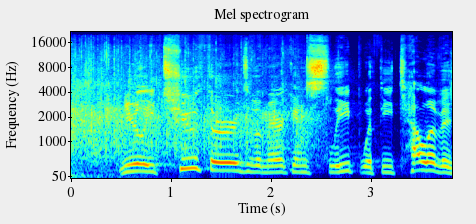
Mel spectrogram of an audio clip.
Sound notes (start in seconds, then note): 0.0 audience applauds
